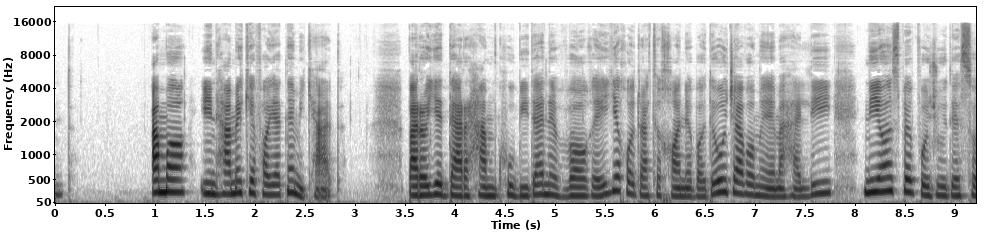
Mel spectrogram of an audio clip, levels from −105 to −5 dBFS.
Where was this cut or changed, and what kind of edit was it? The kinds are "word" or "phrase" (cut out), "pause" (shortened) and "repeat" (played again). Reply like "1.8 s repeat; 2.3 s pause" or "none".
none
